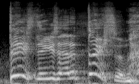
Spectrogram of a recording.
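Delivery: high-pitched, laughing disbelief; shocked, squealed exclamation; incredulous outburst. Real, not acted. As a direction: blurt it out way up high, cracking up. Shocked reveal of the threesome.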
